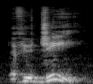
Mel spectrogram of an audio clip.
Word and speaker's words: refugee: word like refu refu refugee refugee refugee refugee refugee ah the stress is on this syllable is on this syllable the last syllable it falls on the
